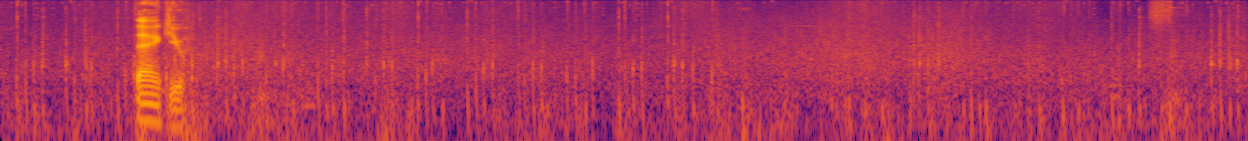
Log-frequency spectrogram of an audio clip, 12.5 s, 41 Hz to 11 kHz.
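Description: Roach, a horse in The Witcher 3, with a brief burst of clip-clop hooves near the start, then a faint wind and water ambience through the rest. Someone says a few words.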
